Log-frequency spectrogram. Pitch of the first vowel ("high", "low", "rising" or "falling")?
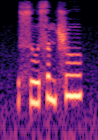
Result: rising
